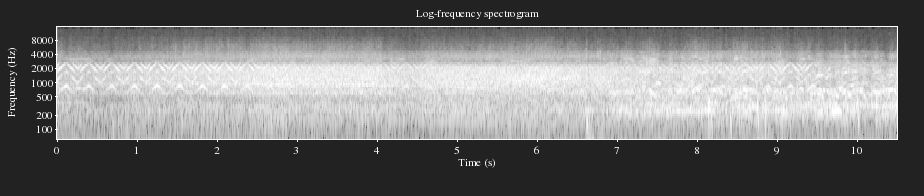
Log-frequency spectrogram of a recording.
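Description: A siren wails rapidly up and down.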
